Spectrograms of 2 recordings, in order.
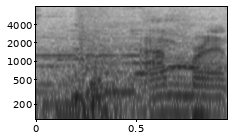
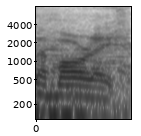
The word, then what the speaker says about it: Amore: I think it was like, that's Amren or something like that, but that's Amore.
